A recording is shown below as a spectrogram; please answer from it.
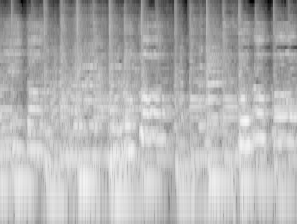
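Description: Live norteño band playing an instrumental break: a button accordion carries the melody over an upright bass (tololoche) plucking alternating low notes in a steady rhythm, with sharp rhythmic strokes on top.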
